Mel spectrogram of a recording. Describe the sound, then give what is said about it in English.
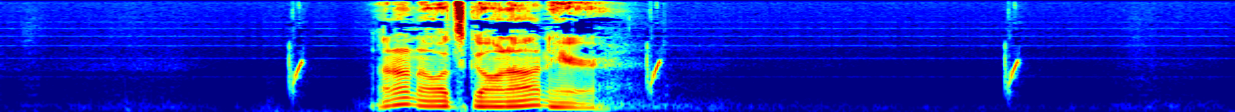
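Three separate water drips plop at slow, uneven intervals, each short and bright, with a person speaking briefly between the first two drops. “I don't like that dripping sound.”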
